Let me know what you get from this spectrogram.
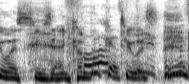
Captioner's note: laughter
